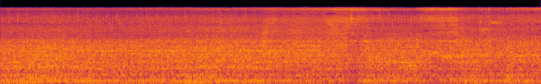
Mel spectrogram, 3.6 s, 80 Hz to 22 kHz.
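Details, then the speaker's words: 2018 Fiat Argo three-cylinder petrol engine idling with bent valves: a steady, airy high whistle from a torn PCV diaphragm in the valve cover leaking vacuum; the engine had been opened unnecessarily on suspicion of the piston rings. "O carro empenou válvula e tem esse barulho aí que parece um apito. Esse barulho aí é o que a dona do carro queria tirar, que é apenas o diafragma da tampa furada."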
